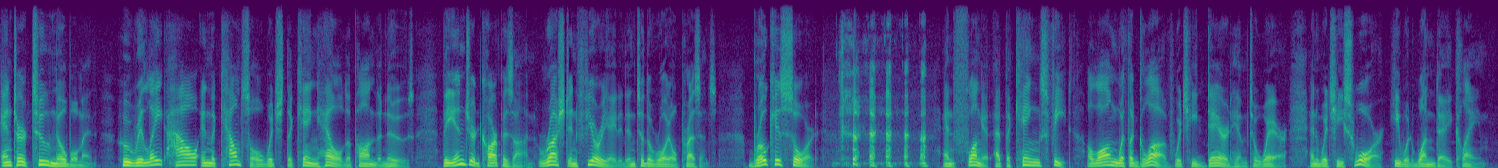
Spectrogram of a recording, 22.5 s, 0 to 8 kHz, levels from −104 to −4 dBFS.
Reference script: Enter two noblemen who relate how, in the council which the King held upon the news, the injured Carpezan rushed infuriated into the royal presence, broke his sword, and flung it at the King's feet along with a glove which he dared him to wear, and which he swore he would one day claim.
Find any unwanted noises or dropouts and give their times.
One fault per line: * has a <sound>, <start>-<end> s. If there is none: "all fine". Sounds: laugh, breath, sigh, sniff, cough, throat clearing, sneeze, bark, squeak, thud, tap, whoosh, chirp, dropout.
* has a laugh, 12.5-14.0 s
